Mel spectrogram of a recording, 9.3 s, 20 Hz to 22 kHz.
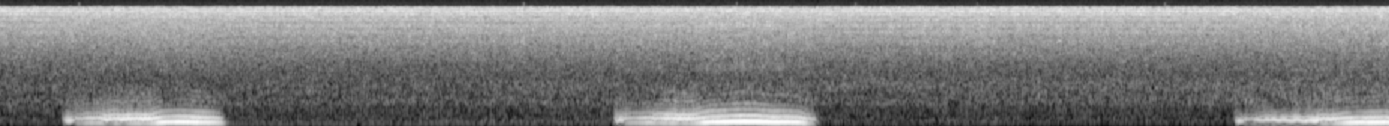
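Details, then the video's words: A 10-year-old longhair shelter cat asleep and snoring as usual: three slow, droning snores about four seconds apart, each a low harmonic rasp lasting roughly a second, with quiet room stillness between breaths. "The BrieCat Snores Again"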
